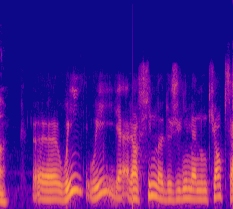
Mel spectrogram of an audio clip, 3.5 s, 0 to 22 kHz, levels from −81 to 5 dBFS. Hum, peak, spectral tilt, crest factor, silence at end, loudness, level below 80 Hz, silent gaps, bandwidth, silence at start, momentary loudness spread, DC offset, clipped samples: none; -4 dBFS; -7.5 dB/octave; 18 dB; 0 s; -21 LUFS; -56 dBFS; none; 8.8 kHz; 0 s; 5 LU; under 0.1%; under 0.1%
